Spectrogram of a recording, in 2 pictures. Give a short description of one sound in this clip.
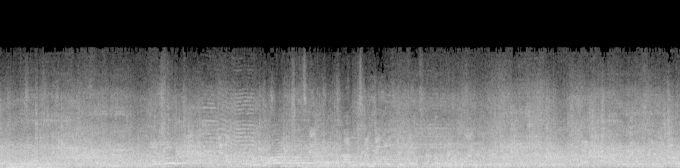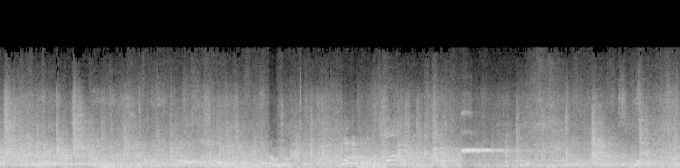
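A crowd of people chatter and shout in a large echoing hall.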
